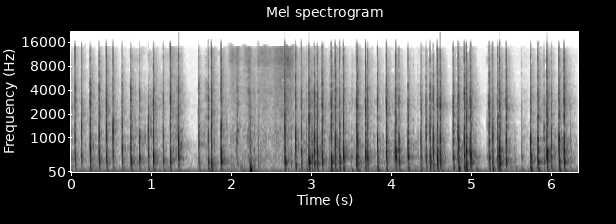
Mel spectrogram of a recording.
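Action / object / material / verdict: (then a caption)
tap / cardboard tissue box / cardboard / none. A cardboard tissue box is tapped for ASMR with quick, uneven fingertip-style taps, about 37 short, dry, hollow knocks centered around 500 Hz that stop almost instantly. A brief soft rustling hiss runs under the taps partway through, then the steady tapping continues to the end.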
